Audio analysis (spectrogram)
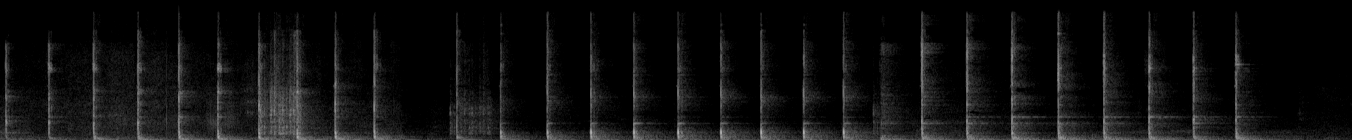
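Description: Traditional hammer and chisel carving stone in Yushu, Tibet: a steady run of sharp, ringing metal-on-stone strikes, close and evenly spaced, with one brief pause early on.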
